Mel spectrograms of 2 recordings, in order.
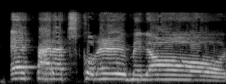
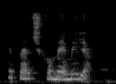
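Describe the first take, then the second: First: It is said with excited, exclamatory emotion. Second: It is said flatly, ending like a statement.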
